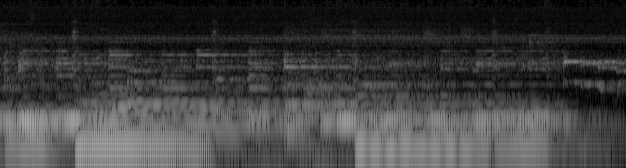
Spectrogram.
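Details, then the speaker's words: Cheap vehicle cassette radio, previously non-working, after running a cleaning tape through it; music plays steady and clean at the right speed with no wow, flutter or dragging; normal tape playback. "see we took this from a non-working tape deck to a completely perfectly working one"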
